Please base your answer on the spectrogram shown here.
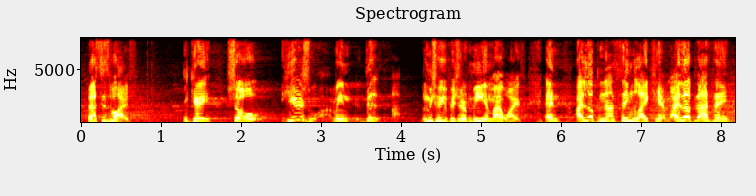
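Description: A middle-aged man preaching to a congregation, his first language Urdu. His voice sits high and bright. It rings with a long reverb from a large church auditorium. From Kuwait. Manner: lively, joking with the congregation. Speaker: guest pastor. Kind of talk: sermon.

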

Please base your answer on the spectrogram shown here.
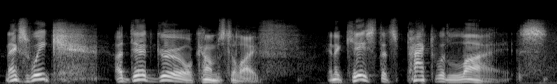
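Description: An actor playing a tough, world-weary insurance investigator in a 1950s radio detective drama. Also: male voice, mid-range voice, huge pitch swings, slow, fairly bright tone, no room sound, full character voice. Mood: dramatic. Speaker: series lead and narrator.

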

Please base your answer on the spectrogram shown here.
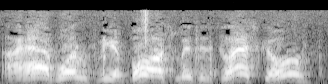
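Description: An actor playing a blunt, sociable stagecoach driver in a 1950s radio western. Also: male voice, fairly high pitch, expressive, normal speed, husky. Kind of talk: 1950s radio drama acting. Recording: lo-fi old radio recording.

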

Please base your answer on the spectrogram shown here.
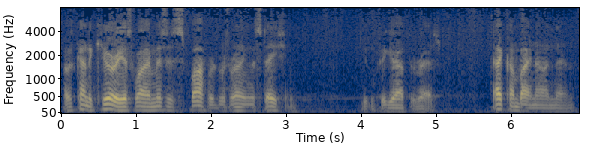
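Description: An actor playing a gentle, reticent, solemn young husband in a 1940s radio drama. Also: male voice, low-pitched, normal speed. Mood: subdued, tender. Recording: dull vintage 1940s radio recording.

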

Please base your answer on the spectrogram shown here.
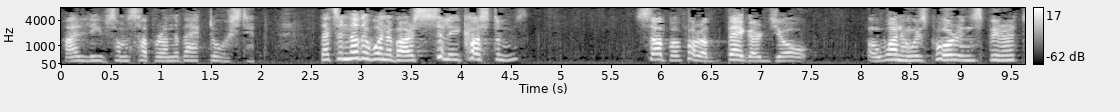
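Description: An actress playing a proud, heartfelt young Irish daughter in a radio drama, her voice slightly husky. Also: on the high side, normal speed, fairly bright tone. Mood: hurt, proud. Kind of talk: 1950s radio drama acting. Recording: muffled vintage radio broadcast.

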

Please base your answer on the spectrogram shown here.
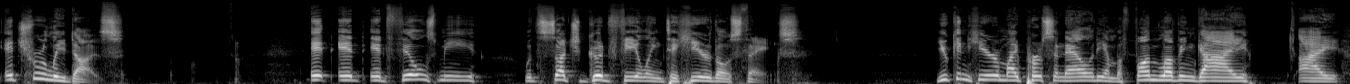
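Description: A man hosting a solo podcast, previewing fights in a chatty, rambling way with a booming voice, often correcting himself. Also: fairly bright tone, no room sound, studio quality. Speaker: podcast host. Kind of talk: solo sports preview commentary.

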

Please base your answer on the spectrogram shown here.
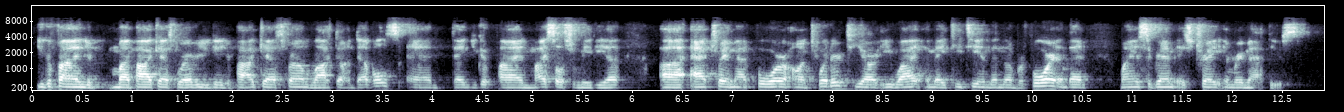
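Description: A man with a hoarse voice, a guest on a sports podcast, talking casually and often repeating and restarting his words. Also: on the low side, little pitch movement, brisk, roomy sound, dull audio.

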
